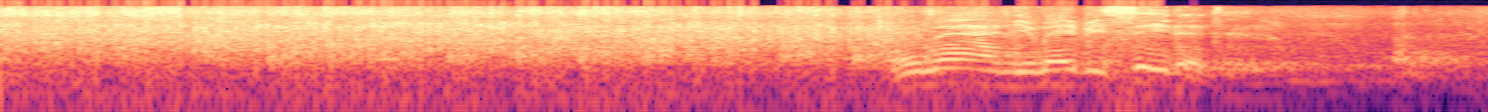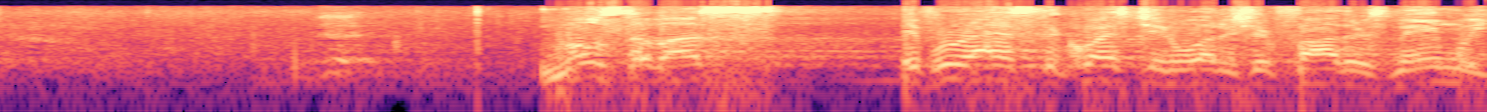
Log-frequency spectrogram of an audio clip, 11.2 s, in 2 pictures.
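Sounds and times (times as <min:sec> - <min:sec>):
audience clapping: 0:00.0 - 0:04.4
speech: 0:03.4 - 0:04.7, 0:07.6 - 0:11.1.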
